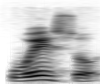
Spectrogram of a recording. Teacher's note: una H que en el castellano latinoamericano prácticamente no suena, salvo algunas excepciones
